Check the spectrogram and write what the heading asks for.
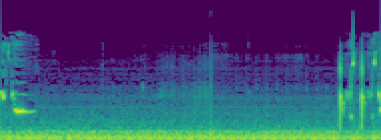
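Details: A kept common raven mimicking a diesel locomotive, a new sound praised and rewarded with a treat: a steady, deep, droning rumble like an idling diesel engine throughout, with brief spoken words near the start and end.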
